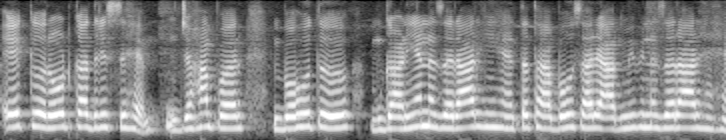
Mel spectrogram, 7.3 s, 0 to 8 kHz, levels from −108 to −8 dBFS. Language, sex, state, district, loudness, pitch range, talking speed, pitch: Hindi, female, Jharkhand, Palamu, -12 LUFS, 255-280 Hz, 180 wpm, 270 Hz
